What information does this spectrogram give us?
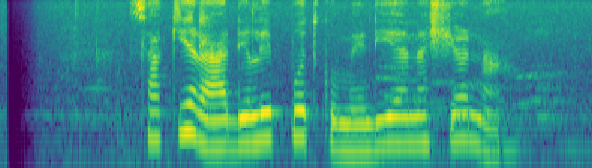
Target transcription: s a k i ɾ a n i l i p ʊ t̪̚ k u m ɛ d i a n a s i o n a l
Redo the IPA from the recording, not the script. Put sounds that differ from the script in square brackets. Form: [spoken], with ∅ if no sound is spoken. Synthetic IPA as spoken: s a k i ɾ a [d] i l i p ʊ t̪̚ k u m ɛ d i a n a s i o n a l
